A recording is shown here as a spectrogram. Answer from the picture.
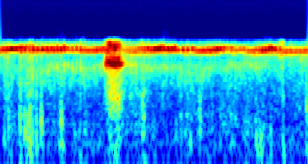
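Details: Unidentified frogs in a swampy creek area called a huge frog nest, chorusing; a dense, steady high trill runs throughout, interrupted briefly near the middle by a louder short squeak or knock, with soft rustling underneath.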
